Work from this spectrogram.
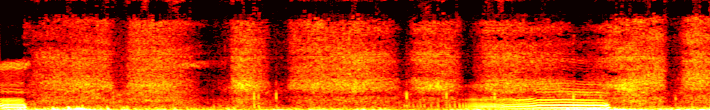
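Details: Pet red fox named Alice giving a squeaky whine: a brief note at the start, then a longer wavering harmonic squeal near four seconds over low rumbling background noise.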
